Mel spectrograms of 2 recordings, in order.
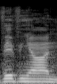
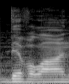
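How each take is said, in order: First: The L letters are said as a Y sound. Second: The L letters are said as an L sound. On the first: The speaker calls it right. "it is pronounced Vivillon, The L's are pronounced like a Y" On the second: The speaker calls it wrong. "not Vivillon like a lot of people think it is"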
